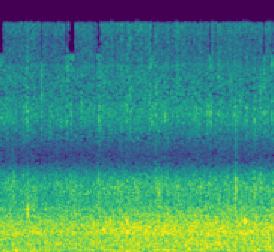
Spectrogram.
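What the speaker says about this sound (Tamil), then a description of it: "ரொம்ப நாளுக்கு அப்புறம் மழை பெய்யுது." Steady rain falls outdoors after a long dry spell in November, a dense, even hiss of drops on surfaces that holds constant throughout with no voices.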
